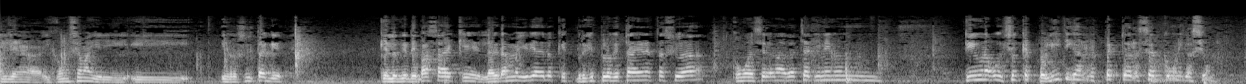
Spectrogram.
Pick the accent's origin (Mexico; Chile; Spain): Chile; Valparaíso; yo soy del Cerro Placeres y yo escuchaba la radio cuando chivo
